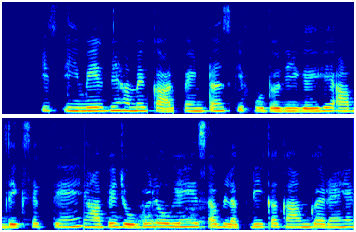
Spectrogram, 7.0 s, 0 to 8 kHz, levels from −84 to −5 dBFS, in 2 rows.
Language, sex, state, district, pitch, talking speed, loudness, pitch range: Hindi, female, Bihar, Saharsa, 235 Hz, 230 wpm, -29 LUFS, 225-250 Hz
